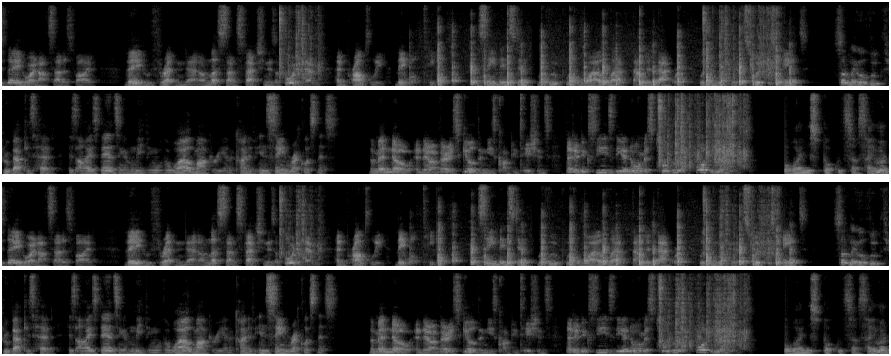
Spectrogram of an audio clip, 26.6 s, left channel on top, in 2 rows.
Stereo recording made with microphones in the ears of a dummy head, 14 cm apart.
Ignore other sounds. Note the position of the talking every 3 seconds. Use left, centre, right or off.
right, right, right, right, right, right, centre, left, left.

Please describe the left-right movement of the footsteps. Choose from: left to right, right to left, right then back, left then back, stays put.
right then back.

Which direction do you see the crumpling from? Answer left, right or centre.
left.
